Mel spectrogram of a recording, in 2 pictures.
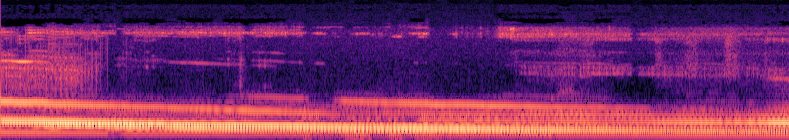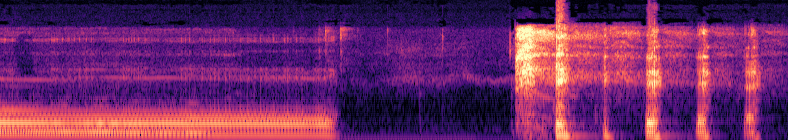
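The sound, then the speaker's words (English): Wolves howl in a chorus of long, overlapping wails that slide slowly downward in pitch for about five seconds. After a short silence comes a quick run of six short, sharp bursts. “This portion of the show is supported by Howling for Wolves, protecting wolves for future generations. Howling.”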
